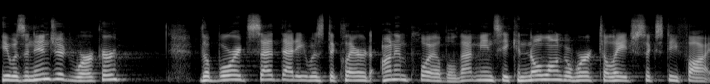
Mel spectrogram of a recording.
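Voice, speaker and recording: A man with a Canadian accent, high in pitch with ordinary pitch variation, at a fairly quick pace against a quiet background. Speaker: injured workers advocate. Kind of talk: conference presentation. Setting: conference stage with audience. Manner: fast.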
